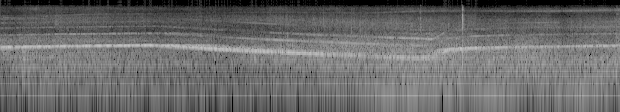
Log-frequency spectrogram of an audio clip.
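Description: Fire truck siren sounding a slow wail: one tone that sags slowly in pitch for a few seconds, then sweeps sharply back up about four seconds in, over a low engine rumble.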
